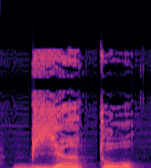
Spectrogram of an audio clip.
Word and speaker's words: bientôt: And then bientôt, okay? Remember, you put this accent circonflexe, but you don't write it. You write it, but you don't pronounce it. And then the final T is not pronounced.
